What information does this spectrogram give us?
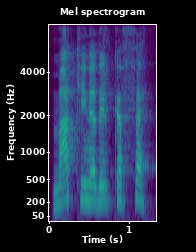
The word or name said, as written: macchina del caffe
